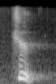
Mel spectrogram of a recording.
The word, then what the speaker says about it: 聚: Pronounced fourth tone. 句.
